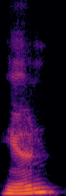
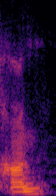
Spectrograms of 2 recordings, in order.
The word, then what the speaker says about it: Hyun: i really think uh my last name is pronounced hun shut my screen can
